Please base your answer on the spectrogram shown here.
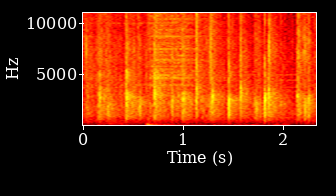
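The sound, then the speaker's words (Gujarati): Audience applause honouring a swami at a Swaminarayan katha in Gadhapur: fairly faint, irregular hand claps that patter unevenly through the whole moment. “સ્વામીને તાળીઓના નાદથી વધાવીએ, ખૂબ રૂડા આશીર્વાદ આપ્યા.”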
